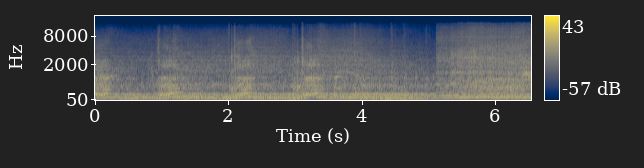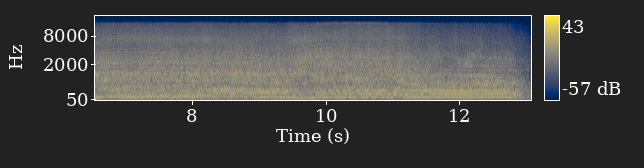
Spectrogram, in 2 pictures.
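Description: Car engines revving hard during burnouts. First a Peugeot 206 revs in short repeated blips. About five seconds in, a second car holds high revs over a loud, steady rush of spinning tyres, its engine pitch dipping and recovering once.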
